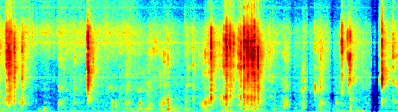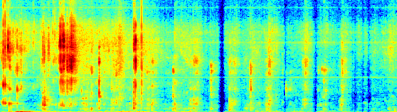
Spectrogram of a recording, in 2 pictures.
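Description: Crunchy chewing and biting sounds indoors, with no animal call heard.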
